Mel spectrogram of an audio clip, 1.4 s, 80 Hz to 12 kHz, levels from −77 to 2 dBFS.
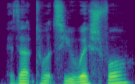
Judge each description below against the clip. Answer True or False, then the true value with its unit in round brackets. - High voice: False (110 Hz)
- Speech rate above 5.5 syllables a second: False (5.0 syllables/s)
